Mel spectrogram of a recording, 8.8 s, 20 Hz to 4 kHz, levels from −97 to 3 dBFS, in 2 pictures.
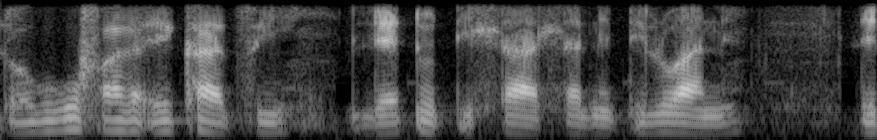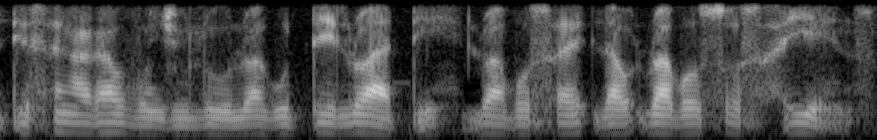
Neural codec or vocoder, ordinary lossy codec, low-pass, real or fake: none; none; 3.6 kHz; real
